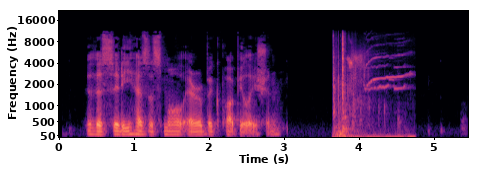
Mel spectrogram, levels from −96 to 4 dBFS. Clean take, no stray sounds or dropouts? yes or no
no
